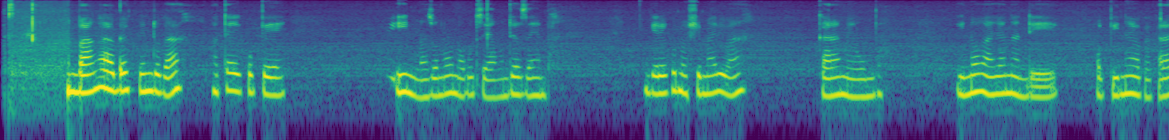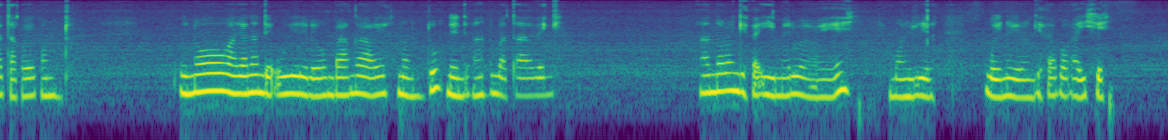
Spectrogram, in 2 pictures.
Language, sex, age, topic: Oshiwambo, female, 25-35, finance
